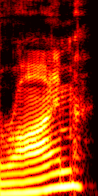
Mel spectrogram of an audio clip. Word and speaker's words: rhyme: sound as in not rh represents the sound ra as in rhyme sc represents the sound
